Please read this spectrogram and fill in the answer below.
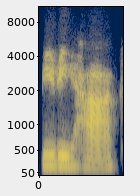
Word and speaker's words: Beauty HAC: And that's why we're called Beauty Hack, not only because we've attached the rollers to the serums, but it's different. It's spelled H.A.C. without the K, so it's Beauty Hack, and that stands for holistic and clinical.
